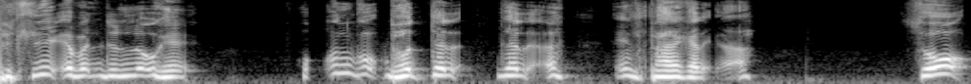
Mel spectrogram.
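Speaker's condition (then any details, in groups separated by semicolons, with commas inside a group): Cerebral palsy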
